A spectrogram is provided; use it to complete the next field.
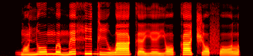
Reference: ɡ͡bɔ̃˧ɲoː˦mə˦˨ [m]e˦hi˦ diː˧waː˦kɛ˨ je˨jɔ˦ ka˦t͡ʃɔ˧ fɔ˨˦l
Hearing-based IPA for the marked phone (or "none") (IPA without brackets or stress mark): m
